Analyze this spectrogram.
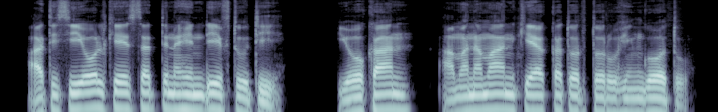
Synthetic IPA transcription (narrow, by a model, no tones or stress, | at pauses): ʔɐ̰t̪ɪsiːoːlke̞ːsːɐt̪ːɪnɐhɪnᶑiːft̪ʊt̪ɪ | jo̞ːkaːn | ʔɐ̰mɐnɐmaːŋkeːɐkːɐt̪ɔɾt̪ɔɾʊɦɪŋɡo̞ːt̪ʊ̰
